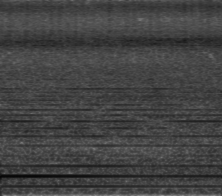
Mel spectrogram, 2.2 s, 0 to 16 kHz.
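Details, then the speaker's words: Nut-and-bolt restored John Deere 6A hammer mill, converted to a 3 hp 220 V single-phase motor: starts without hesitation, smooth constant mid-pitched hum at full speed, no rubbing, knocking or bearing growl; runs healthy. "You can see it fires right up. There's no hesitation on startup. That 3 horsepower, 220 volt motor starts strong and runs strong."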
